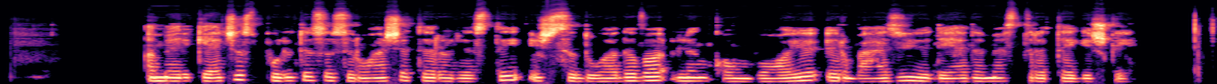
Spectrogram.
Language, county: Lithuanian, Kaunas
